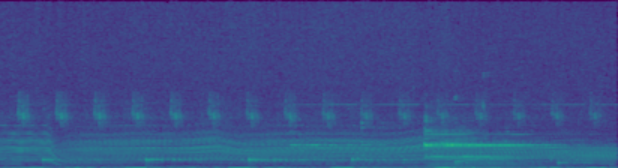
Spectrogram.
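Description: Improvised ambient electronic music: a steady low drone under held, slowly shifting tones with occasional pitch glides, and soft high ticks pulsing about twice a second.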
